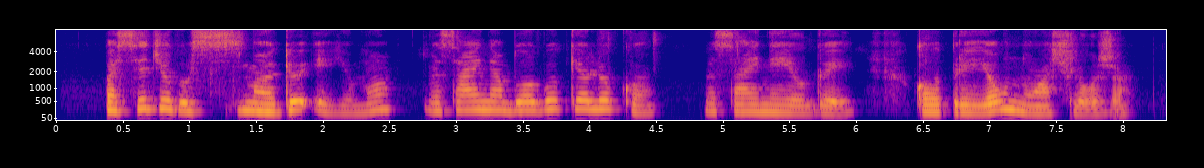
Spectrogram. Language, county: Lithuanian, Kaunas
